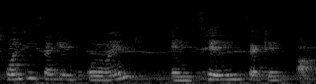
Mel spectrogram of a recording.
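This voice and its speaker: A woman speaks at a very slow pace with ordinary pitch variation. Clear music plays in the background, and the room echo is audible. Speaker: fitness instructor. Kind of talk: workout intro talk. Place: home room. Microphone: camera far.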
